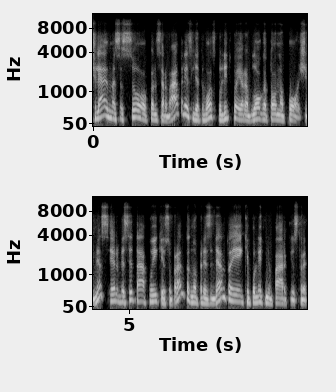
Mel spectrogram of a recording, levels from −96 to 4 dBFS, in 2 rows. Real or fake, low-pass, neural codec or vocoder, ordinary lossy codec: real; 7.2 kHz; none; Opus, 16 kbps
